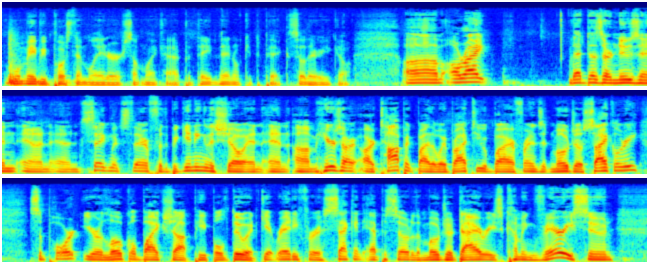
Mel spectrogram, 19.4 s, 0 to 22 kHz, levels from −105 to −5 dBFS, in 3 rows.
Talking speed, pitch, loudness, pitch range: 240 wpm, 125 Hz, -21 LUFS, 110-140 Hz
